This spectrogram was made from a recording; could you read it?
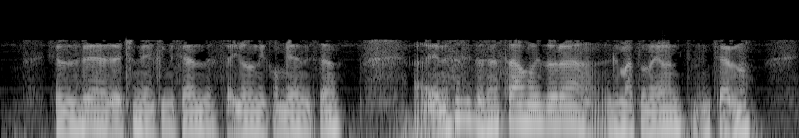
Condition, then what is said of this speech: Parkinson's disease. Como tengo la voz ahora que a veces me tiembla, a veces se me entiende, a veces no se me entiende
